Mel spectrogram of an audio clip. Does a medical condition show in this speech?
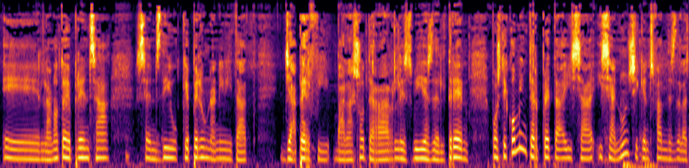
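No.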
